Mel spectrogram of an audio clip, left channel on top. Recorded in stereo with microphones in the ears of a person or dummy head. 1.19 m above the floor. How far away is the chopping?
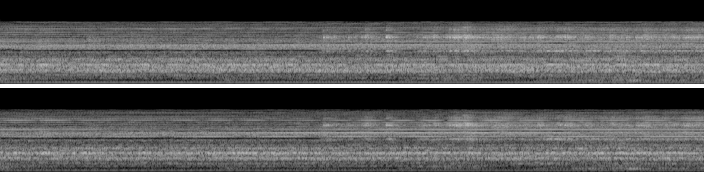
I don't hear chopping.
